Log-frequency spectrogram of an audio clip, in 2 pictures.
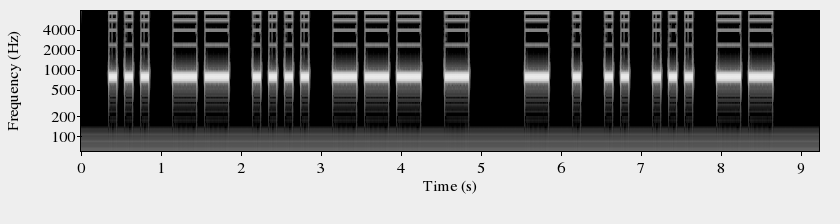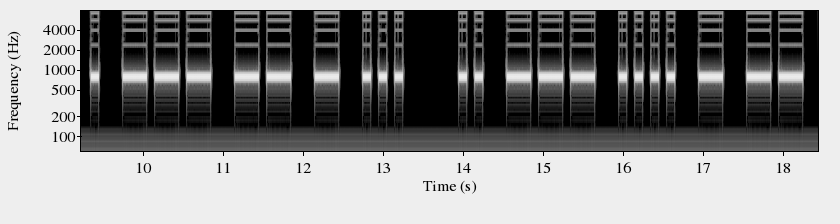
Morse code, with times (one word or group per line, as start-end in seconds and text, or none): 0.3-4.9 SMHOT
5.5-8.7 TEISM
9.3-13.3 EOMTS
13.9-18.3 IOHTM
